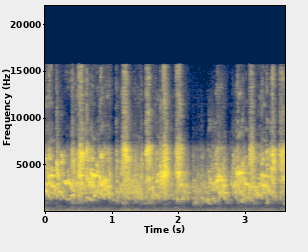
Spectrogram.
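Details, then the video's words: Budgerigars on a perch sing a busy, high-pitched warble of rapid chirps and short squawks that rise and fall in bursts, without a break. "budgies singing on perch"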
